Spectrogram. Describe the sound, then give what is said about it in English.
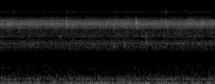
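Steady rain falls in an even, continuous hiss with a bright watery texture, holding a constant level throughout, with no voices or separate drops standing out. “So that all this rain is taking all of that away.”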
